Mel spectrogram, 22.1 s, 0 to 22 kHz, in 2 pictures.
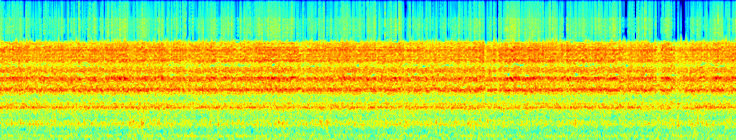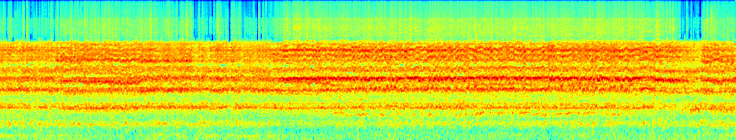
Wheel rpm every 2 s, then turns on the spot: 230, 230, 230, 230, 230, 230, 220, 230, 200, 200, 210.
none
